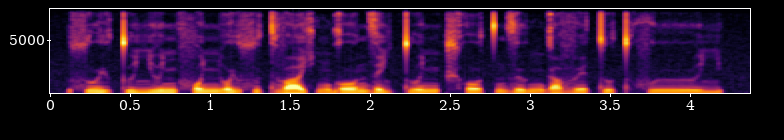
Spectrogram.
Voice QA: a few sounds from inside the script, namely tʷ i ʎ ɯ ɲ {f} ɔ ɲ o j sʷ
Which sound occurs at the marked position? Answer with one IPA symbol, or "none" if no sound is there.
f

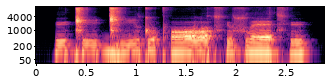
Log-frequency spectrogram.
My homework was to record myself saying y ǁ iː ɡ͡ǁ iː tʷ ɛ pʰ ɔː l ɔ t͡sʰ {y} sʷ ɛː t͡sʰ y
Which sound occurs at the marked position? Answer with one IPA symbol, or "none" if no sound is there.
y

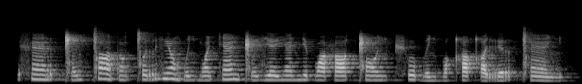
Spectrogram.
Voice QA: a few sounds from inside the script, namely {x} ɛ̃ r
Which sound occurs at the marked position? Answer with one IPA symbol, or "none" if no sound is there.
x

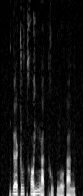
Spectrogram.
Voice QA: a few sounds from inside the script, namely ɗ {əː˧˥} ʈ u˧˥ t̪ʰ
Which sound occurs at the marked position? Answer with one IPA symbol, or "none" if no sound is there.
əː˧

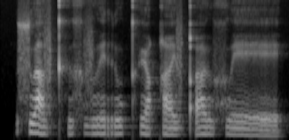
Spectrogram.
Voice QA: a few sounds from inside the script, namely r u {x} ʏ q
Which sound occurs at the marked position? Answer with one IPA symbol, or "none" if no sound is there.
kʰ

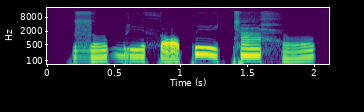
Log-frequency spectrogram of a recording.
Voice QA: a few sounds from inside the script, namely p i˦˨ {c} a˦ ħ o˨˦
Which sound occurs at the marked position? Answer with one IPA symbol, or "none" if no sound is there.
c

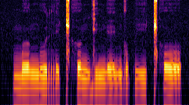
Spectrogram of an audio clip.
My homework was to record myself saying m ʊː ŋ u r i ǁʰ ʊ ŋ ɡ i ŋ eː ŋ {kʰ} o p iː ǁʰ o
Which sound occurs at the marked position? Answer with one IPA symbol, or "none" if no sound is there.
ɡ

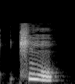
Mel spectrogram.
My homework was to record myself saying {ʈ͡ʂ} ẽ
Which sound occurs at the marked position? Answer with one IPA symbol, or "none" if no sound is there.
ʈ͡ʂ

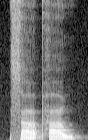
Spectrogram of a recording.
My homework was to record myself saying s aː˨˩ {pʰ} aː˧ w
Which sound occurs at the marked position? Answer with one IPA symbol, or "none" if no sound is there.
pʰ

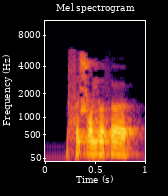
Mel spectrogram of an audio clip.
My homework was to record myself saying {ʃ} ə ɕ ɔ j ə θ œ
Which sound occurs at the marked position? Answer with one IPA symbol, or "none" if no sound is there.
s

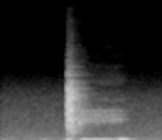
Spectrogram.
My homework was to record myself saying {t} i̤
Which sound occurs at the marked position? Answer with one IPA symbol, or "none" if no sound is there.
ǀ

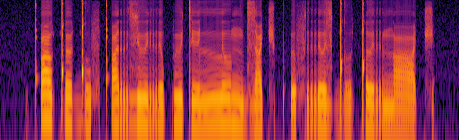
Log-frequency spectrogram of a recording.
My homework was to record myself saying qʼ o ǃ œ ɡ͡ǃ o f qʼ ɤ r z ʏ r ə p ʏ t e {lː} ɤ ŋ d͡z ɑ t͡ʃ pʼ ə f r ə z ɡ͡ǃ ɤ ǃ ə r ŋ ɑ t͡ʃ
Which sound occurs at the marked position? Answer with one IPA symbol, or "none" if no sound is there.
lː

